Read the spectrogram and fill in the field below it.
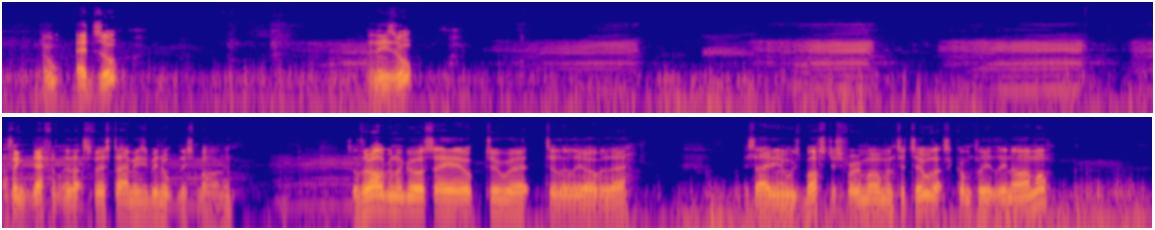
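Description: Cows moo loudly, one after another.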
